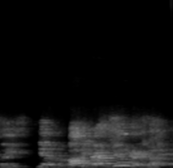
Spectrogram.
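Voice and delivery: host hyping the next comic onstage; host hype intro. Real, not acted. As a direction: bring the comic up with a big hype.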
